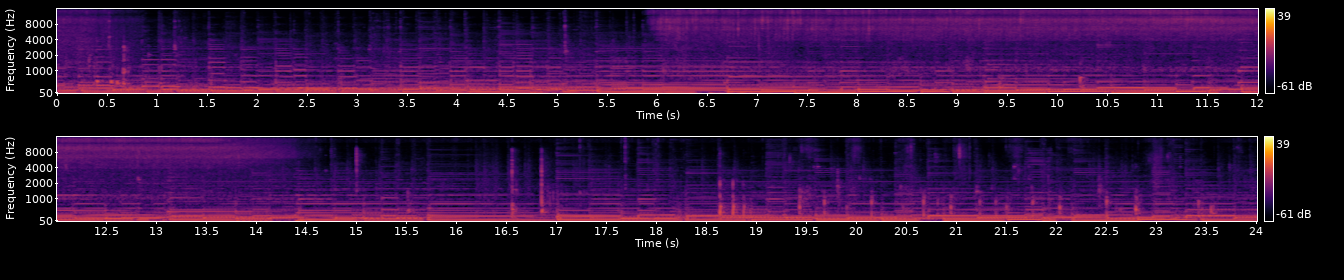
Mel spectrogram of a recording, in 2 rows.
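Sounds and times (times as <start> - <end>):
leeks sizzling in a pan: 0.0 - 0.8, 5.9 - 14.5
background music: 0.0 - 24.0.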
